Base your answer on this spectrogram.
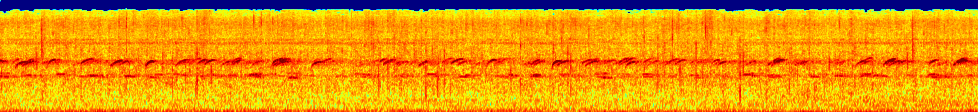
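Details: Chorus of coqui frogs during a tropical rain shower on the Big Island of Hawaii: many overlapping short rising whistled notes, densely repeated, over steady rain hiss and scattered raindrop ticks.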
